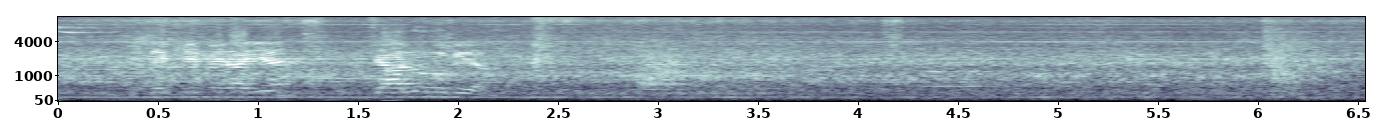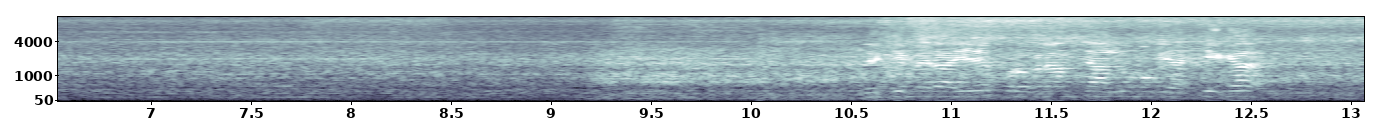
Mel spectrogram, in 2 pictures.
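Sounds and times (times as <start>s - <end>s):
faint high steady tones: 0.0s - 1.2s
machine whirring: 0.0s - 13.0s.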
